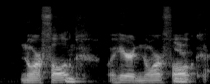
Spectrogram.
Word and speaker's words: Norfolk: I went to a volleyball game here at Virginia Beach, and I first pronounced it as like Norfolk, and someone's like, "Oh, don't say that. It's Norfolk."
